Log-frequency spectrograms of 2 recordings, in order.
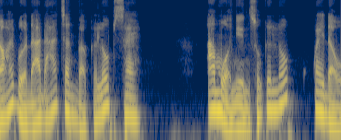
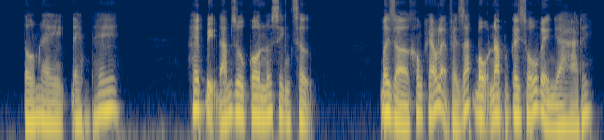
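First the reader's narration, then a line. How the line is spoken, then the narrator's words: Sighing. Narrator (Vietnamese): Hùng thở dài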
